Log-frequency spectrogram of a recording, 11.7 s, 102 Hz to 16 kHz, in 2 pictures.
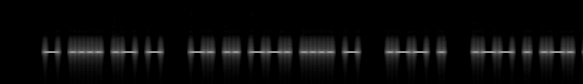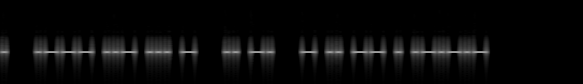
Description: Morse code, heard as a keyed tone, about 28 wpm, 700 Hz. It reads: THAT NIGHT WE WERE JUST IN TIME.
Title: Sentences from Top 300 Words 28wpm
